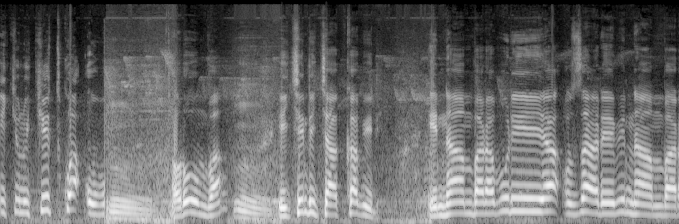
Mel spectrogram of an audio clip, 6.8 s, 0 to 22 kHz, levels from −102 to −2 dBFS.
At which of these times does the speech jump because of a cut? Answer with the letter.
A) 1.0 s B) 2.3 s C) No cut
A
